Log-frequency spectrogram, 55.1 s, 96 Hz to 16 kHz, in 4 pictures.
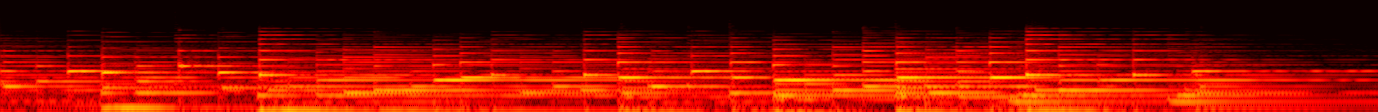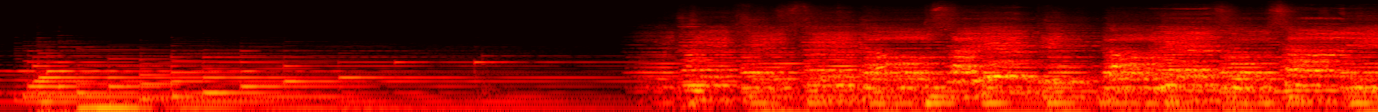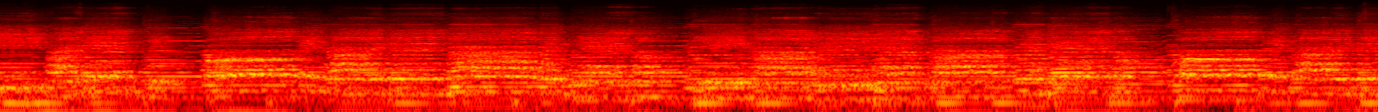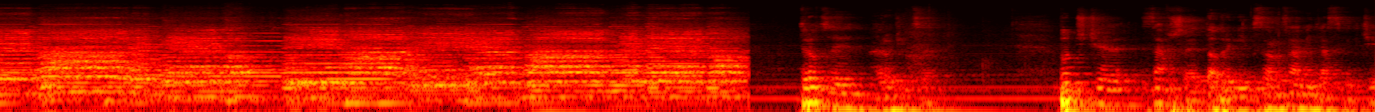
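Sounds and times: guitar: 0:00.0 - 0:15.9, 0:20.0 - 0:48.8
keyboard: 0:00.0 - 0:52.1
accordion: 0:20.0 - 0:48.8
violin: 0:20.1 - 0:48.8
group singing a carol: 0:20.2 - 0:48.9.

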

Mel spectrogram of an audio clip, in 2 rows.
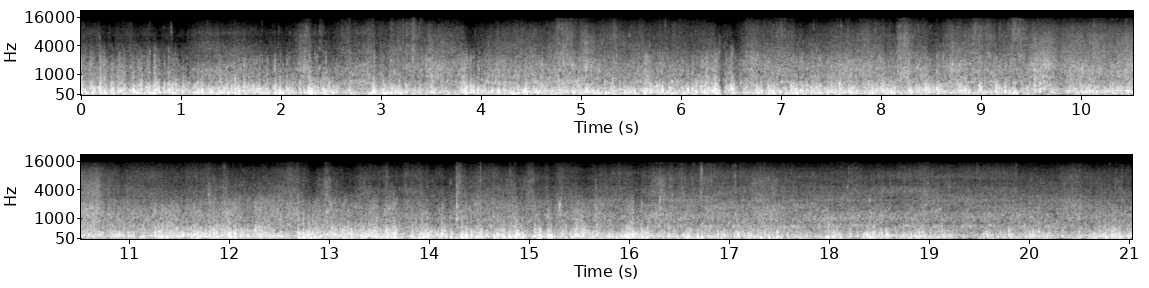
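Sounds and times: water rushing along boat hull: 0:00.0 - 0:21.0
wind buffeting microphone: 0:00.0 - 0:21.0.

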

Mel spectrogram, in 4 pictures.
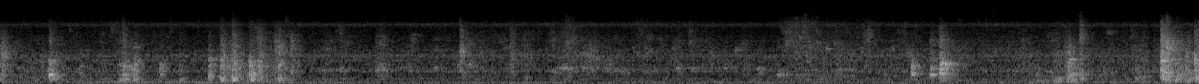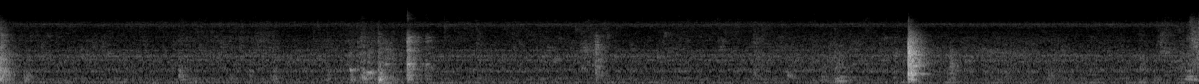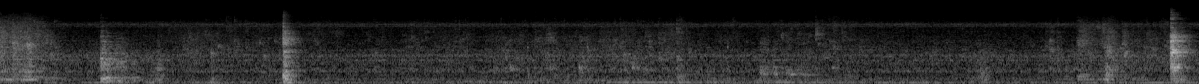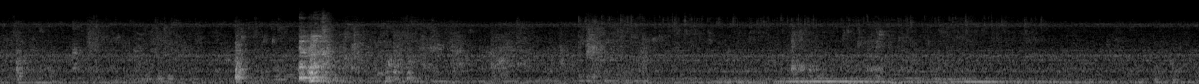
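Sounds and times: water hissing from tap: 0:34.8 - 0:46.6.

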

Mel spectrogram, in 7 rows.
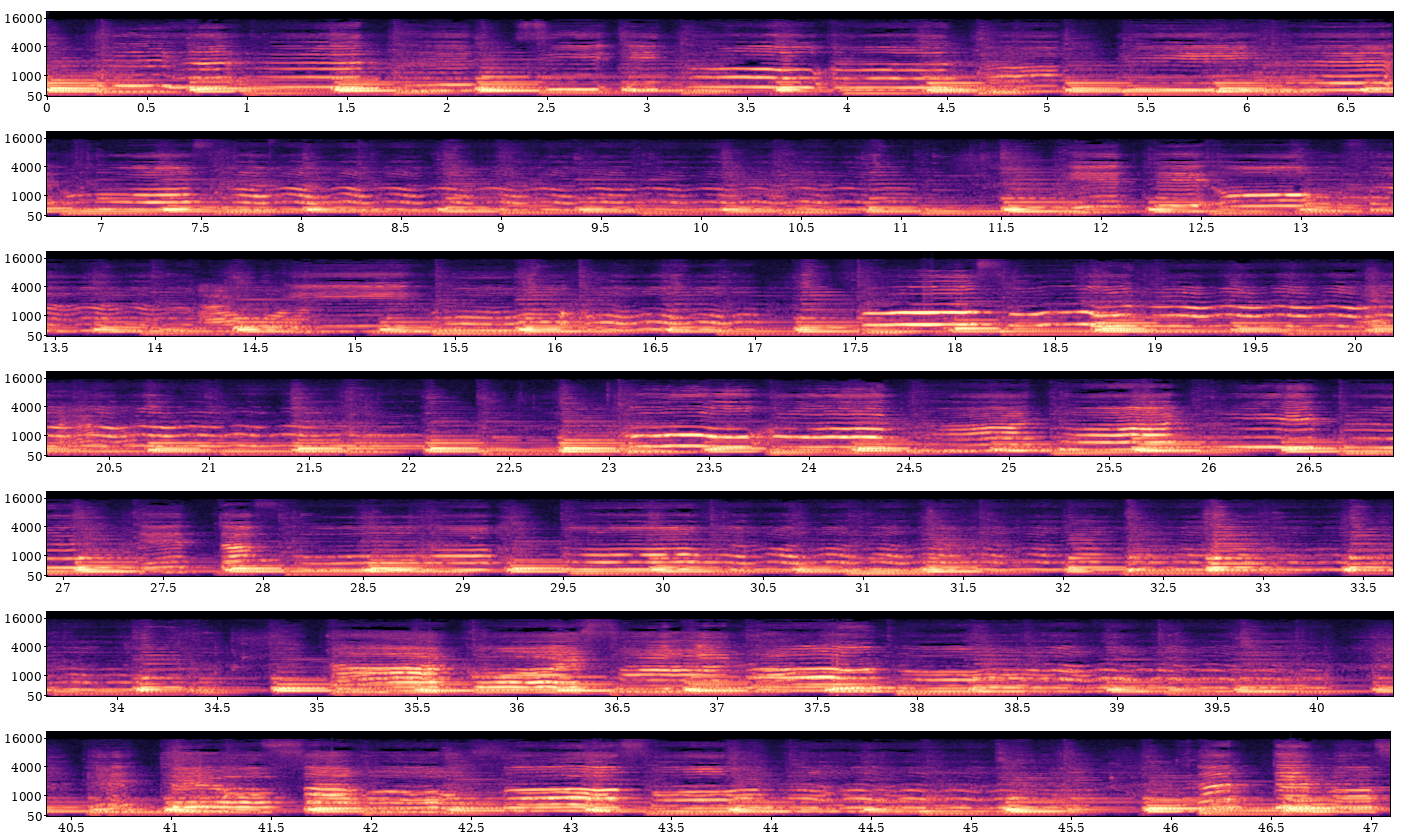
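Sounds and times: acoustic guitar: 0:00.0 - 0:47.0
strummed ukulele: 0:00.0 - 0:47.0
woman singing with vibrato: 0:00.0 - 0:47.0.

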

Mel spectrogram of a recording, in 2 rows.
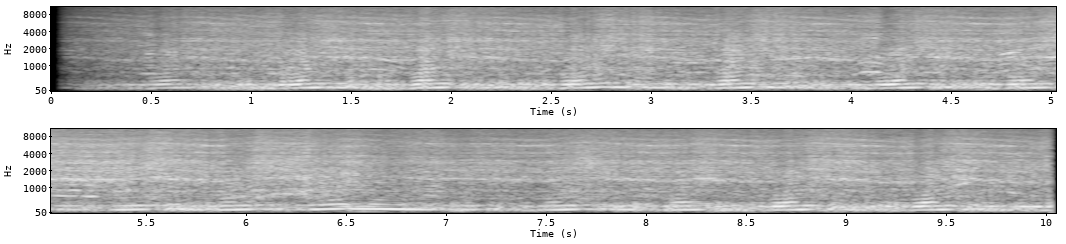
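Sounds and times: car engine revving: 0:00.1 - 0:10.0.

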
